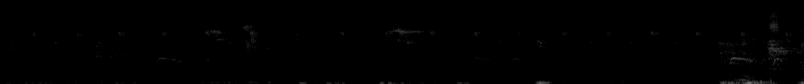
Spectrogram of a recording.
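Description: Near silence, with faint short high bird chirps repeating a few times a second.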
